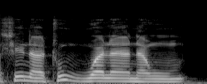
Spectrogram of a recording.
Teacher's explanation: قرأ خلف عن حمزة بعدم الغنة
